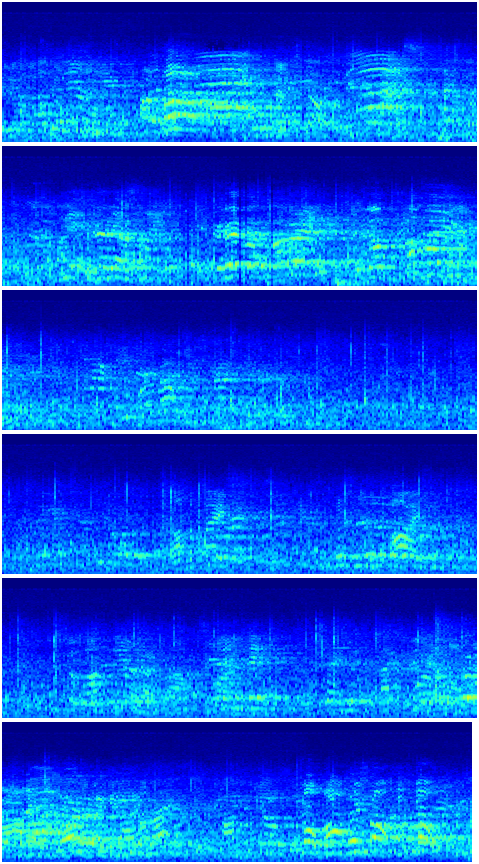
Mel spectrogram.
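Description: Overlapping shouts and yells from spectators and teammates urging on a wrestler, loudest in the first few seconds and again near the end, with a quieter stretch in between.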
